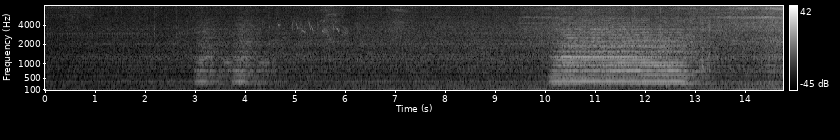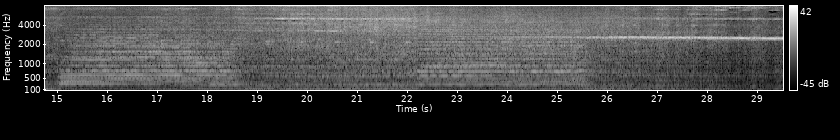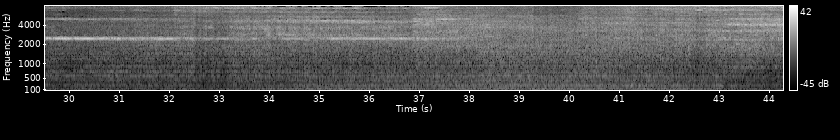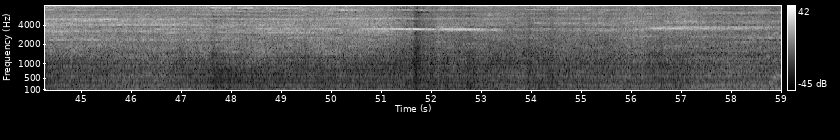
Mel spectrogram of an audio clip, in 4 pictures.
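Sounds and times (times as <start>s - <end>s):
diesel locomotive rumble: 0.0s - 59.0s
train air horn blasts: 3.0s - 4.7s, 10.1s - 13.4s, 15.0s - 19.0s, 22.0s - 25.9s, 29.6s - 34.6s
high wheel squeal: 11.4s - 39.0s, 40.6s - 59.0s.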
